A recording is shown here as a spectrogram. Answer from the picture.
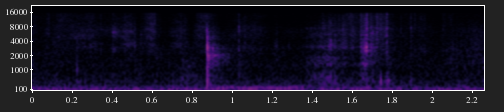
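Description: Baseball card handled and slipped into a rigid plastic card holder: light plastic clicks and rustles, the sharpest click about a second in and a softer one near the end.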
